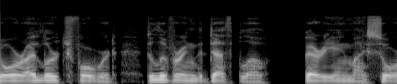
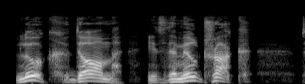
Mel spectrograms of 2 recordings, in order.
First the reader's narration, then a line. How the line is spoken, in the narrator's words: Tobias roars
